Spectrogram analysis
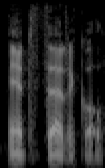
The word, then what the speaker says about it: antithetical: Antithetical. A lot of people mispronounce Oh.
